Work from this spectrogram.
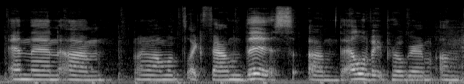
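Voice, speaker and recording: Young female interviewee, medium pitch, chatty and anecdotal, faint music underneath. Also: flat delivery, unhurried, fairly bright tone. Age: young adult. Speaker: employee being interviewed. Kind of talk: casual chat, anecdotal.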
